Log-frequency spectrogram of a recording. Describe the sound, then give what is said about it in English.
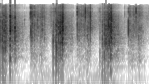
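A distinctive convention-style clapping, the way people clap at DragCon: rapid, crackly bursts of sharp hand claps arriving in uneven clusters, several flurries in a row with short gaps between them, fairly loud and with no voices. “This is how they clap at DragCon.”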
